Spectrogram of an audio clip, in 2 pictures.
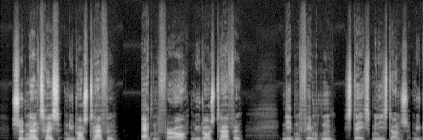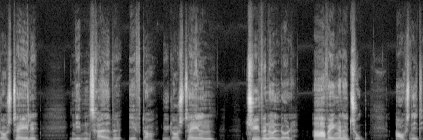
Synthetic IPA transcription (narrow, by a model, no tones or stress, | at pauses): sød̥n̩hælt͡sʰʁɛsnyd̥ɒst͡sʰæfl̩ | ʔæd̥n̩fɶɐnyd̥ɒst͡sʰæfl̩ | ne̝d̥n̩femd̥n̩ | sd̥ɛ̰ːd̥sminisd̥ɐːnsnyd̥ɒst͡sʰɛːlə | ne̝d̥n̩t͡sʰʁað̞ˠʋəefd̥ɐnyd̥ɒst͡sʰɛːln̩ | t͡sʰyːʋənɔ̽lnɔ̽l | ʔɑ̈ːʋeŋɐnæt͡sʰo̝̰ː | ʔɑ̈ʊsnid̥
